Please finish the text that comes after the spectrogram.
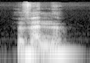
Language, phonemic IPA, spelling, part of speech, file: French, /van/, vanne, noun / verb, LL-Q150 (fra)-vanne.wav
- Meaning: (noun) 1. floodgate, sluice gate 2. stopcock 3. pointed pleasantry, dig, cutting remark; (verb) inflection of vanner: first/third-person singular present indicative/subjunctive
